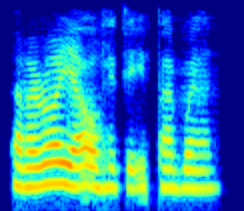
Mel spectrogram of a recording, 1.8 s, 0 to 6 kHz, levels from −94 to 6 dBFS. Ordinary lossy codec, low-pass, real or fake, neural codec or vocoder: AAC, 24 kbps; 5.4 kHz; fake; codec, 16 kHz, 0.5 kbps, FunCodec, trained on Chinese and English, 25 frames a second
